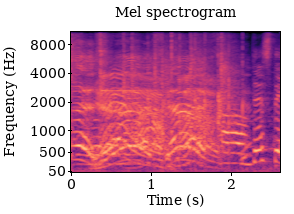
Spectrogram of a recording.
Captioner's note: movers clapping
